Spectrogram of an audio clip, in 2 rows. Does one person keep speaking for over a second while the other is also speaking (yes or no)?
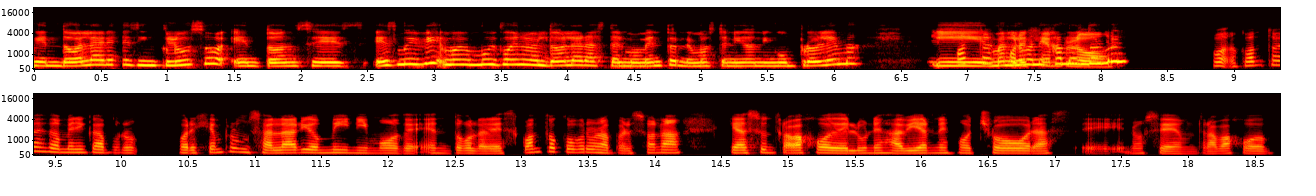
yes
